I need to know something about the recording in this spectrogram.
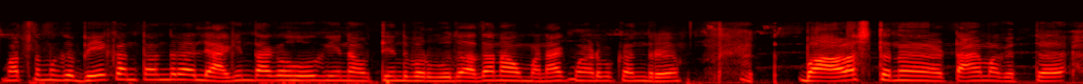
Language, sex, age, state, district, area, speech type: Kannada, male, 30-45, Karnataka, Gadag, rural, spontaneous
